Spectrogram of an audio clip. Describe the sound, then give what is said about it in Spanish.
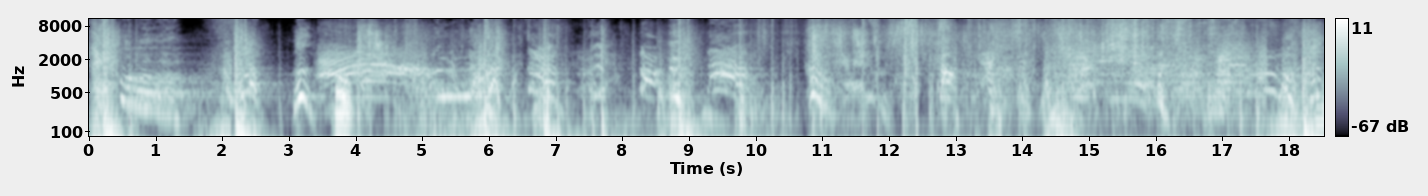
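Repeated heavy metal blows clang and ring out in a loud, chaotic flurry, mixed with thuds, swishing whooshes and crashing debris throughout. “metal sonando.”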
